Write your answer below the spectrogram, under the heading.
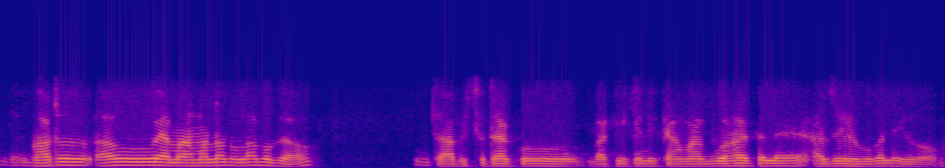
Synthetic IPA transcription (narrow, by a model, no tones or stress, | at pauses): ɡʱɔɹɔtɔauɛmamanɔtʊlabɔɡaw | taɹpisɔtɛakɔbakikʰinikamakbuaɦɔjpɛlɛazueɦobɔkaleɡɔ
